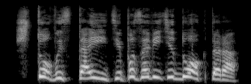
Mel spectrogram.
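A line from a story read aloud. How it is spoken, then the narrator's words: Sharp shout. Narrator (Russian): прикрикнула я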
